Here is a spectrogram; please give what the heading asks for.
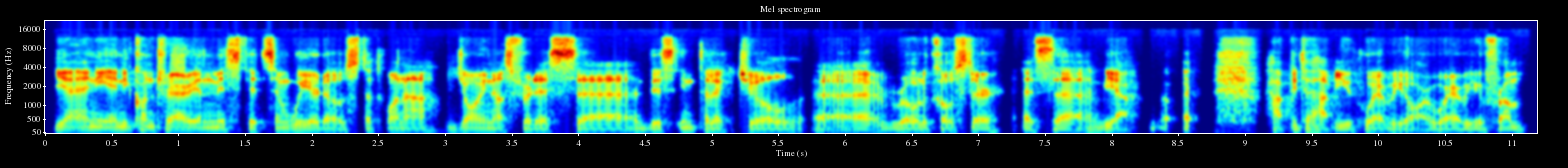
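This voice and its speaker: A man's voice: low voice, normal speed, vocal fry, bright, forceful tone, no room sound. A man from Sweden co-hosting a casual podcast, wry and joking, often stumbling and restarting his sentences. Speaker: podcast co-host.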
